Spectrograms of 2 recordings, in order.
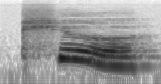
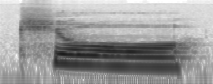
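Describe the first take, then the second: First: The vowel glides from an oo sound to uh. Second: The vowel is one long or sound. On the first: This is the traditional received pronunciation. "technically we would say cure" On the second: This is the newer, now common pronunciation. "a lot of people now are just using that sound"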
